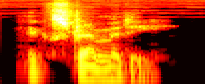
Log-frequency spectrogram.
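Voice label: "extremity", Australian English; pronunciations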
